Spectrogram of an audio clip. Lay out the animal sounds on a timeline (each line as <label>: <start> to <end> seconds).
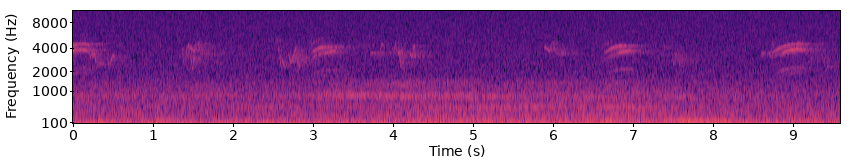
Hermit Thrush (Catharus guttatus): 0.0 to 0.6 seconds
Red-eyed Vireo (Vireo olivaceus): 0.0 to 9.6 seconds
Hermit Thrush (Catharus guttatus): 2.7 to 3.7 seconds
Hermit Thrush (Catharus guttatus): 6.5 to 7.4 seconds
Hermit Thrush (Catharus guttatus): 8.3 to 9.6 seconds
